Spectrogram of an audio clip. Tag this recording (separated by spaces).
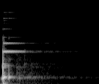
bell clink compact ding glass hit impact metal metallic percussion ping pling pluck pong ring short small tap ting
